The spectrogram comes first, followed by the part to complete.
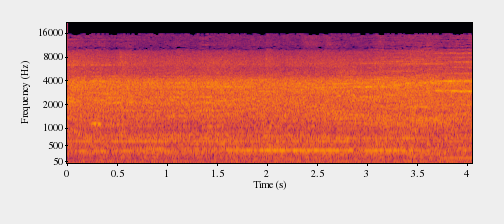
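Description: Steady mechanical hum and hiss of a Disney Resort Line monorail train standing at the platform with its doors open, its onboard equipment running.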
